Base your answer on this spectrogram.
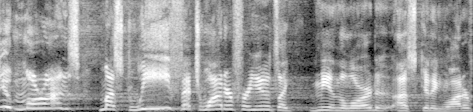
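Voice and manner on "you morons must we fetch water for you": high, loud angry scolding; furious high rebuke; ticked-off Moses. Acted. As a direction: lash out at the ungrateful crowd. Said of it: "Moses is ticked off".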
